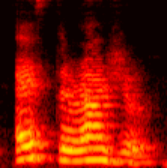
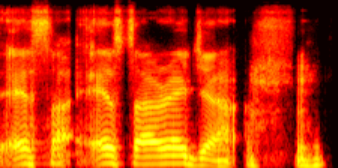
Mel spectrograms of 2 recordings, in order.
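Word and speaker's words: Estarreja: Okay, it is Estareja. Estareja. That's it. So, and I think the Portuguese will pronounce it Estareja.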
